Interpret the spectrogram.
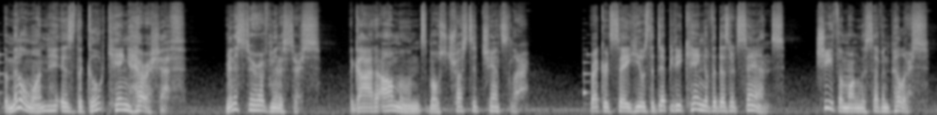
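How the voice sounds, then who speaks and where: A man voicing an easygoing, teasing young temple scholar in a video game, explaining lore in a clear, playful way. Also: medium pitch, normal speed, slight background noise, natural voice. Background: soft game music.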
